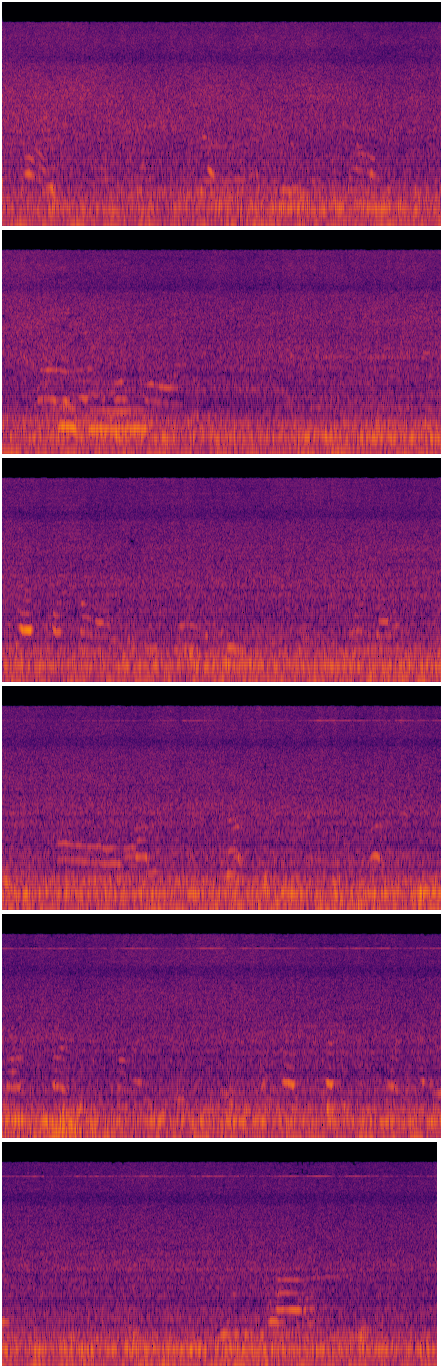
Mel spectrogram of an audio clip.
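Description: Women and children chat quietly nearby.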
